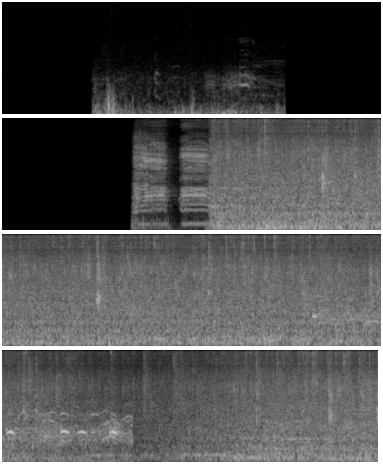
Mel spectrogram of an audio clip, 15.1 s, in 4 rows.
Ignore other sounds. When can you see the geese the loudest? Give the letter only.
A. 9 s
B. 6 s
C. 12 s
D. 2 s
C.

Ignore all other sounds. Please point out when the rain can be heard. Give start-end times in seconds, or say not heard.
5.8-15.0.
